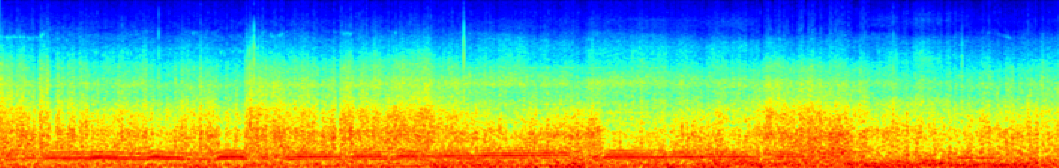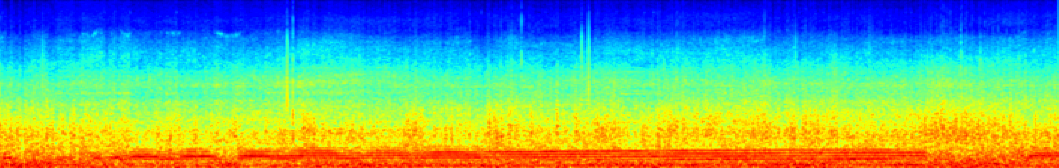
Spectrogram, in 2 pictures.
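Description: Motorcycle engine running at road speed under heavy wind rush. The engine note drops out briefly around eight and ten seconds in, then holds steady and climbs slowly in the later part as the bike gathers speed.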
